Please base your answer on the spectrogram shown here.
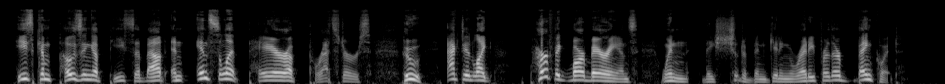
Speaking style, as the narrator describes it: Maestro chirped, his antenna trembling furiously

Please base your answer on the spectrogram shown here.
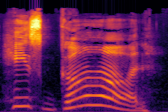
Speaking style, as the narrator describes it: Amelia ran into the kitchen sobbing

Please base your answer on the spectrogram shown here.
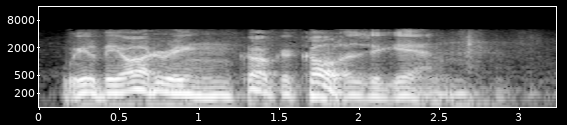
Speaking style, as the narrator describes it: Carl said in his slow drawl

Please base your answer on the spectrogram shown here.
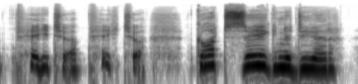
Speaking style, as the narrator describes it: She sobbed

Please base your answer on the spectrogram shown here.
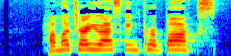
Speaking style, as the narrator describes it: my uncle shouted over the phone

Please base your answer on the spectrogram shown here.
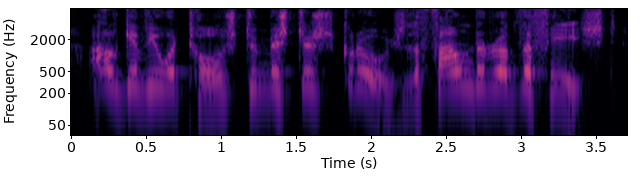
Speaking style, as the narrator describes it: cried Bob Cratchit

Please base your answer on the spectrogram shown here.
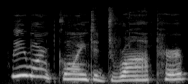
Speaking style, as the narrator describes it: Patrick whines defensively

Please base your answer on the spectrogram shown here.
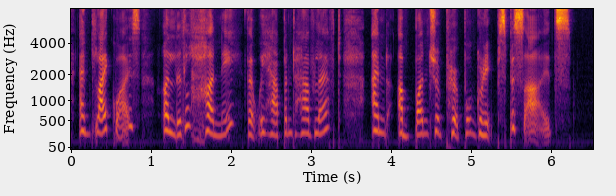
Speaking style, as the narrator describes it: cried Baucis

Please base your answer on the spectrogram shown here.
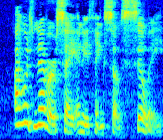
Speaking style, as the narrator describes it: scoffed

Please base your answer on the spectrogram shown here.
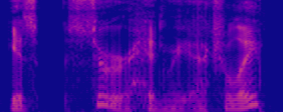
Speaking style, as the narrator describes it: doctor cleared his throat, murmured

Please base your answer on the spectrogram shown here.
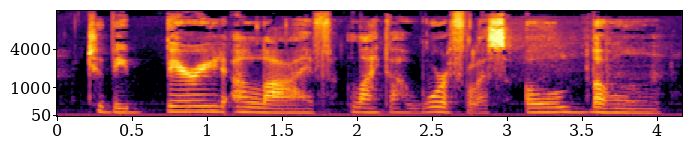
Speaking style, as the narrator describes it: Kermit said with a groan

